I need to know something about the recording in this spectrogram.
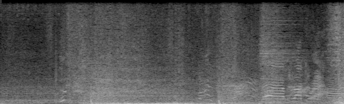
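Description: A fiery blast booms and crackles.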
